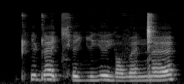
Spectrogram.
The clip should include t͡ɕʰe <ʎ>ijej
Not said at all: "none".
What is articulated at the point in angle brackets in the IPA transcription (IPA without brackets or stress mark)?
ʎ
